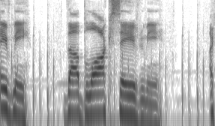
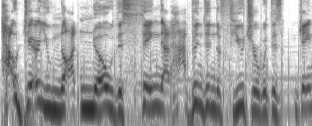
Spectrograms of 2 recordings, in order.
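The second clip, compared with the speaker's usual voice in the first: put-on condescending tone, higher pitch; 3 semitones higher than usual. Speaker describes how others talk down to them, mock-condescending tone. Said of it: "like a condescending tone".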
